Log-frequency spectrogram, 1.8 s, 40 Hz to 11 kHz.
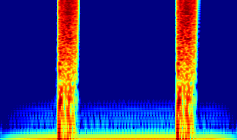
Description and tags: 135 Moonshine club drums 01-clapsnare
bit, blazin, crushed, distort, gritar, guitar, synth, variety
